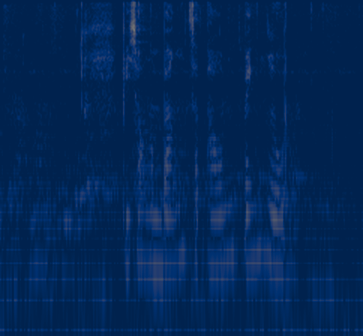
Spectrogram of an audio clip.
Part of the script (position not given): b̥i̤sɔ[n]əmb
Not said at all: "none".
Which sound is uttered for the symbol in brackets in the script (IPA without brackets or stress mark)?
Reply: ŋ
